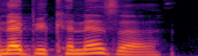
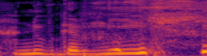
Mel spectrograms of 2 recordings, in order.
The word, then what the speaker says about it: Nebuchadnezzar: And just, you know, when they were thrown into the fire by King Nebuchadnezzar. – No, I'm tired. – Jesus, I can't say that. What is it? – Nebuchadnezzar. – You see, everybody says it different. – Wait, say what you said. Nebuchadnezzar.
